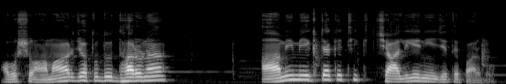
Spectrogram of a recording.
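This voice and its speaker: A man's voice: fairly high pitch, lively intonation, normal speed, mellow, faint music behind, close to an everyday voice. A man acting a proud, obsessive middle-aged scientist in a Bengali audio story, theatrical and prone to stammer when agitated. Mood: boastful, assured. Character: proud obsessive male scientist, boastful and stubborn.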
